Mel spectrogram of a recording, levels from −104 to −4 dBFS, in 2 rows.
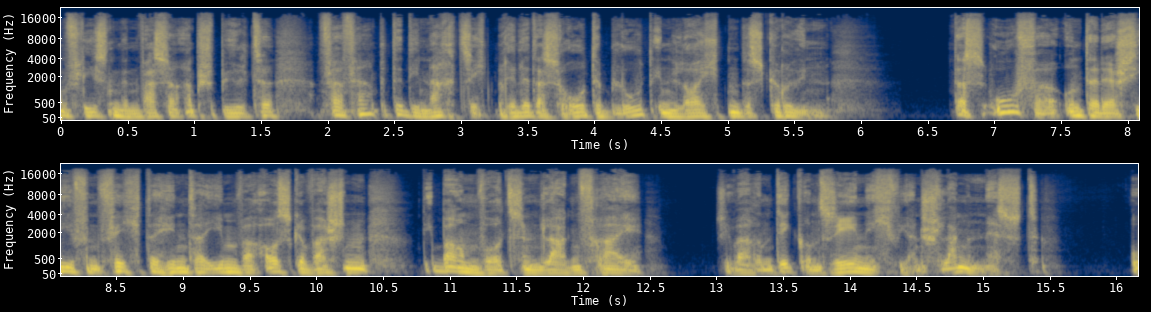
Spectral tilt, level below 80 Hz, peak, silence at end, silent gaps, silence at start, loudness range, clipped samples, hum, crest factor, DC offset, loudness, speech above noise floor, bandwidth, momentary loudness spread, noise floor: -4 dB/octave; -36 dBFS; -2 dBFS; 0 s; none; 0 s; 4 LU; under 0.1%; none; 16 dB; under 0.1%; -19 LUFS; 60 dB; 19 kHz; 7 LU; -79 dBFS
